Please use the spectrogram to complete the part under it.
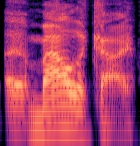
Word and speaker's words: Amaleki: Wait, what did you call him? – Amaleki. How do you say it? – Amalekai. – Amalekai. But I kind of like Amaleki. – Amaleki. – I like Amaleki too.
